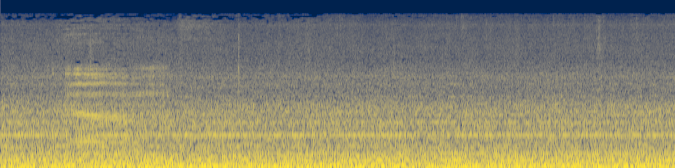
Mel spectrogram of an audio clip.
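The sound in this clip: Loud, continuous low rumble of road and engine noise heard from inside a car driving back from an internship, steady and unbroken, with no talk.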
